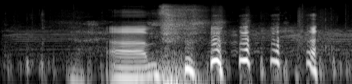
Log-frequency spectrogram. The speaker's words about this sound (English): There's a lot of sheep. Yeah, I keep hearing all the sheep, too.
